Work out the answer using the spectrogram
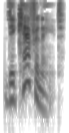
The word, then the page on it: decaffeinate: British English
